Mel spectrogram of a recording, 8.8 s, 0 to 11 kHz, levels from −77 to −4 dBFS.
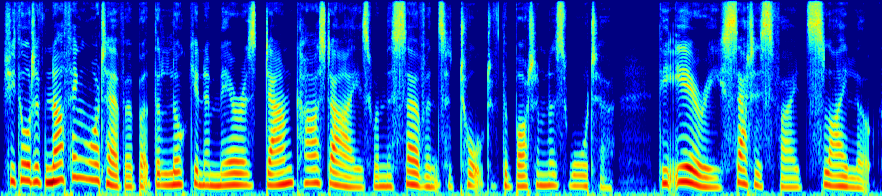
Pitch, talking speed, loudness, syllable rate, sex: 195 Hz, 170 wpm, -19 LUFS, 4.8 syllables/s, female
